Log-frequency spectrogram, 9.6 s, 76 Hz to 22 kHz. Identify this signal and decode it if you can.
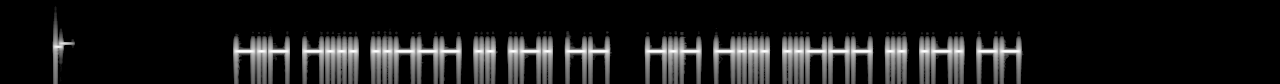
Morse code, heard as a keyed tone, about 28 wpm, 700 Hz. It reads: KB2IRM KB2IRM
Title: USA Call Signs Repeated 2x 28wpm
